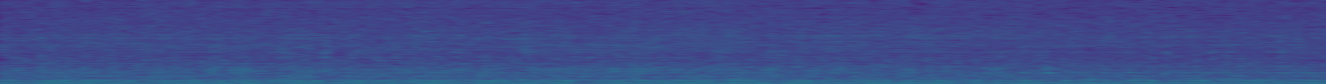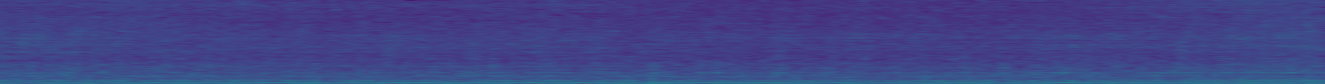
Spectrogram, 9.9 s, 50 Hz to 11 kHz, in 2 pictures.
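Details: Volvo S80 2.5T warm idle after 10–20 minutes running: thin, steady whine like something broken inside, with strong vacuum sucking at the oil cap; excessive crankcase vacuum from faulty breather box/filter, solved by replacing it.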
